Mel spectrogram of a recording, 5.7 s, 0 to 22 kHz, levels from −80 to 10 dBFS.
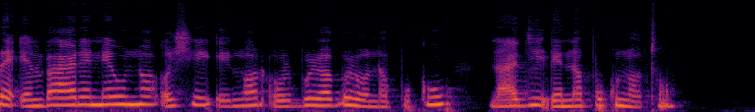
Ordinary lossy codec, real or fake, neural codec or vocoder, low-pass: none; fake; codec, 44.1 kHz, 2.6 kbps, DAC; 19.8 kHz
